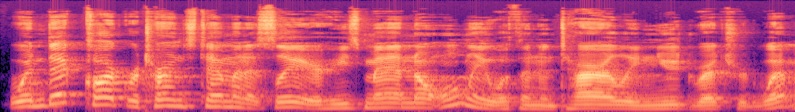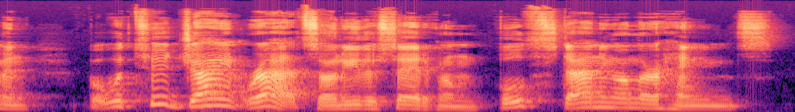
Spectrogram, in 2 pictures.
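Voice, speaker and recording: A man's voice: fairly high pitch, sing-song, brisk, few pauses, pushed and bright. A man reading comedic scripted narration as stage directions, with theatrical delivery.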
